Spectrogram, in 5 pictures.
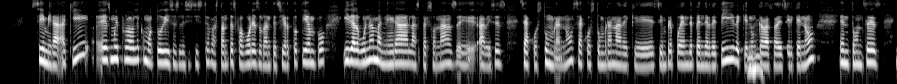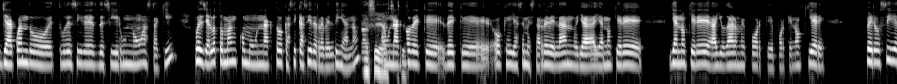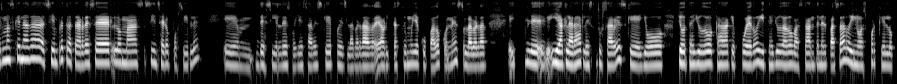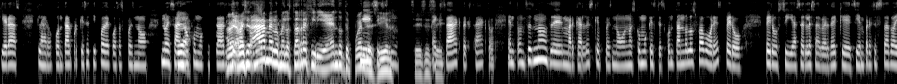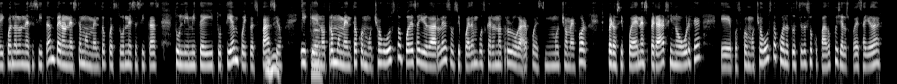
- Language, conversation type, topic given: Spanish, advice, ¿En qué situaciones te cuesta decir "no" y poner límites personales?
- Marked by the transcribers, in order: unintelligible speech; other noise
